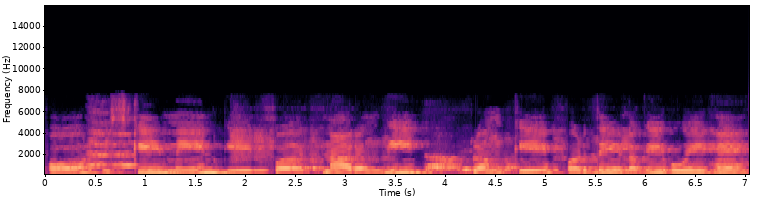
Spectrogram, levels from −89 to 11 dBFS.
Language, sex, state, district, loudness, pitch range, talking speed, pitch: Hindi, female, Rajasthan, Jaipur, -11 LUFS, 240-265 Hz, 100 wpm, 250 Hz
